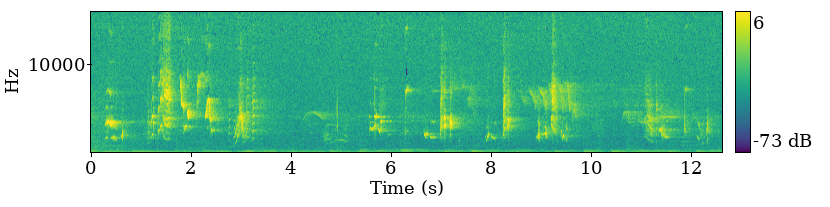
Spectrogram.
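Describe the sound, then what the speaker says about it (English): Birds chirp and call repeatedly in short, bright bursts, fairly close, over a low steady hum, on the Appalachian Trail. "You hear that bird?"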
